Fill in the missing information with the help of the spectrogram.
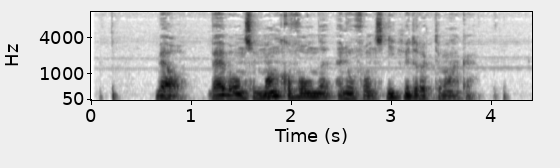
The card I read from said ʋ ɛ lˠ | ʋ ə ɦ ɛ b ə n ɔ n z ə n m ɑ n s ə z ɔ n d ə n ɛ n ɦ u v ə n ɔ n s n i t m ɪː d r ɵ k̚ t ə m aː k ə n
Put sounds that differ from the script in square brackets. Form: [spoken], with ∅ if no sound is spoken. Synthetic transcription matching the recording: ʋ ɛ lˠ | ʋ ə ɦ ɛ b ə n ɔ n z ə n m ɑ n [χ] ə [v] ɔ n d ə n ɛ n ɦ u v ə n ɔ n s n i t m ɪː d r ɵ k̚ t ə m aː k ə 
